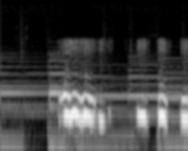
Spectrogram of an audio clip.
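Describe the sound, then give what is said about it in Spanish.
A person's voice imitates a gorilla with one drawn-out hooting call followed by three short, punchy hoots in quick succession, fairly loud. “Ahora hazle el ruido de un gorila.”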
